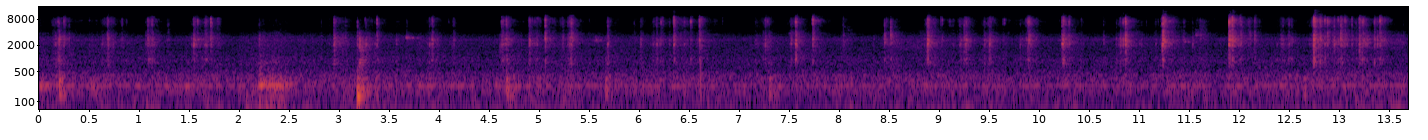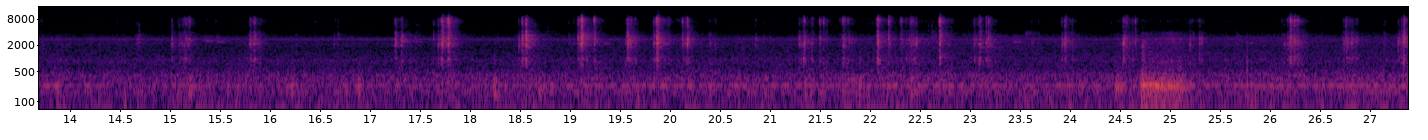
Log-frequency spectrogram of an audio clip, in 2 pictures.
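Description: A plastic puzzle cube clicks and clacks quickly as its layers are turned.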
